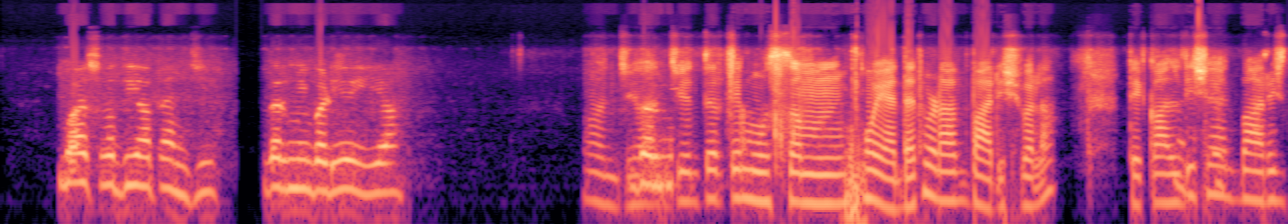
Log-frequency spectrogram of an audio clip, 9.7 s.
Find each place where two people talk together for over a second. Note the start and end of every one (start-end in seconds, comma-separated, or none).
none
